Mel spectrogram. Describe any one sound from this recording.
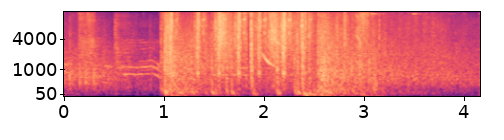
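Rifle shots fire in rapid bursts with loud cracks.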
